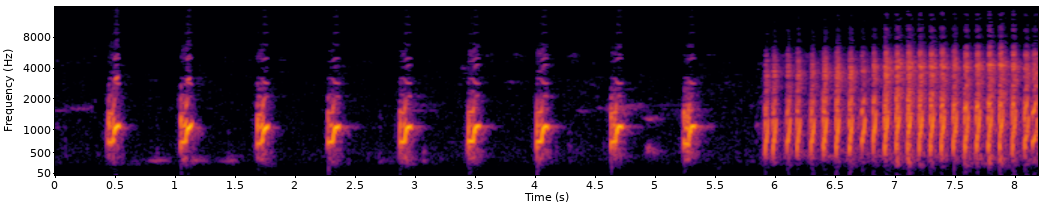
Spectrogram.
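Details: White-breasted waterhen calling to draw in other waterhens: nine evenly spaced, rough croaking notes, then a sudden switch to a fast, accelerating, grating chatter that continues to the end.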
